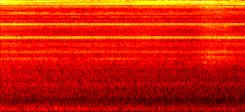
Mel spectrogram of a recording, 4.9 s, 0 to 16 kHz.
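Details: Freightliner Class 66 66599 locomotive hauling freight wagons, Lawley Street to Felixstowe North; loud, sustained high-pitched brake squeal over the rumble of passing wagons.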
